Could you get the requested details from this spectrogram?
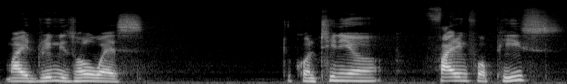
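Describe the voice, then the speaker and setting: A young man from South Sudan with a South Sudanese accent, telling his own story in a measured, earnest way. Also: a little high, level tone. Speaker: speaker sharing a personal story. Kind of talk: earnest personal testimony.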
